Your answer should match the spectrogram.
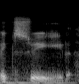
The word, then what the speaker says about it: exceed: buy car to exceed exceed exceed exceed cancel X and force a second syllable it's a very tricky spelling combination exceed to be data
